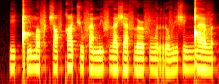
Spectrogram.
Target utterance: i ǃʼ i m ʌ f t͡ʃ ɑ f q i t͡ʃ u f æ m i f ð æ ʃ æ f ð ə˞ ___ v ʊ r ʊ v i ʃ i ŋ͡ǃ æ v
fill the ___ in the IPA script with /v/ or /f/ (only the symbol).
f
